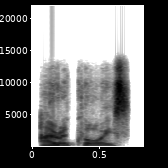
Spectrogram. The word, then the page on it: Iroquois: Indian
